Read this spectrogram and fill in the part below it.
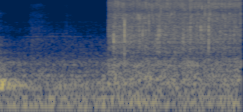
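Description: Whole cumin tempering in a hot pan, then taro and potato pieces dropped in, setting off a sudden loud burst of sizzling that holds steady and close.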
